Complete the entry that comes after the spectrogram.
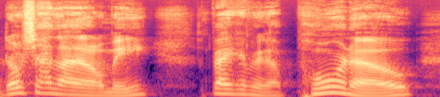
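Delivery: loud, high, indignant yelling; mock yell at usher. Retold character yelling at the usher in the theater. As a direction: shout it at the flashlight beam.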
